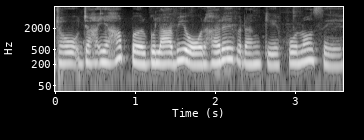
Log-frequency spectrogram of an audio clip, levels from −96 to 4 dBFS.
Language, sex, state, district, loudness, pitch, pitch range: Hindi, female, Himachal Pradesh, Shimla, -14 LUFS, 210 Hz, 205-225 Hz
